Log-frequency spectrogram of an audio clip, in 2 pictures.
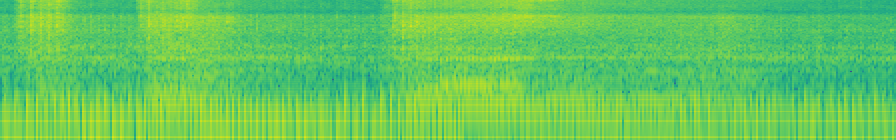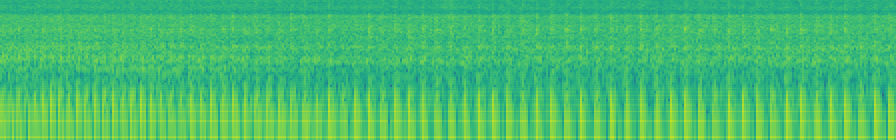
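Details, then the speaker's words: Pioneer Nevada motorcycle in heavy rain after rusty tank cleaned with white vinegar and new carburettor fitted, choke off: a few revving blips settle into a steady, even single-cylinder putter, running on its own; slightly sticky throttle noted. Normal idle and revving. "um you know the choke is off so the bike is now fully running on its own idling she revs there"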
